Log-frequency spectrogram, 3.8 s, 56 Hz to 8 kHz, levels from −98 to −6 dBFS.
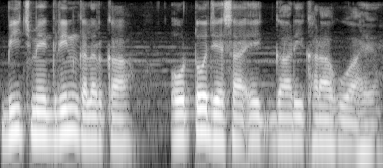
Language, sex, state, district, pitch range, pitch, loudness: Hindi, male, Arunachal Pradesh, Lower Dibang Valley, 120-140 Hz, 130 Hz, -15 LUFS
